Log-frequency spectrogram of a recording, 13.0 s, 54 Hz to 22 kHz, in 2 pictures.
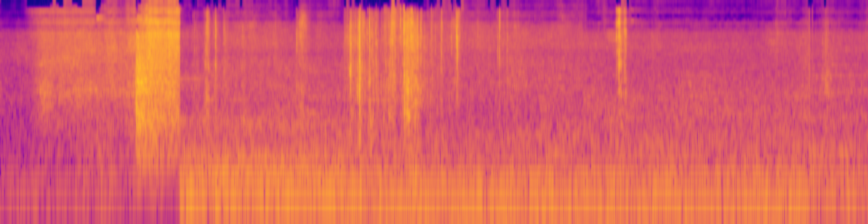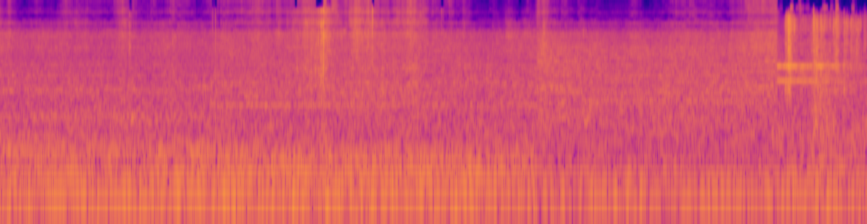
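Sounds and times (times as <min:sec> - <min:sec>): street noise: 0:01.3 - 0:13.0.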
